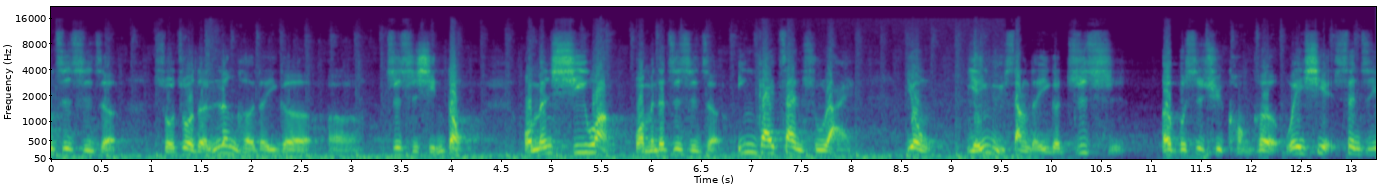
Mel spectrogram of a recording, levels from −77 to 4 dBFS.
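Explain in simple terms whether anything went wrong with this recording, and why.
Hard clipping runs through the whole recording. The sound was pushed louder than the recording chain could hold, so the tallest peaks were sliced off flat. Only a small share of moments hit that limit, so loud spots crackle instead of sounding smooth.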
